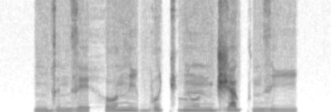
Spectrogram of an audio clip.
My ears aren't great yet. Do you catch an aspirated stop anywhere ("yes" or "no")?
no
